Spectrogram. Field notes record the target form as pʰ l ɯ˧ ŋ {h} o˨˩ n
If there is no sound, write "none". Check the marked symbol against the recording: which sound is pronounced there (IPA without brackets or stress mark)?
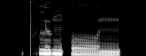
ʔ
